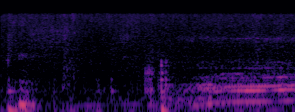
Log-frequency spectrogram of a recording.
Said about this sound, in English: As you hear his car pull away.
